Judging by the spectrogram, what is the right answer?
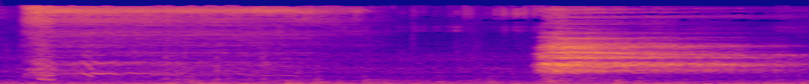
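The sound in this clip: Deep breaths during a guided breathing exercise: two long, airy, rushing breath sounds with a short quieter gap between them. The second breath is louder and more forceful than the first.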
